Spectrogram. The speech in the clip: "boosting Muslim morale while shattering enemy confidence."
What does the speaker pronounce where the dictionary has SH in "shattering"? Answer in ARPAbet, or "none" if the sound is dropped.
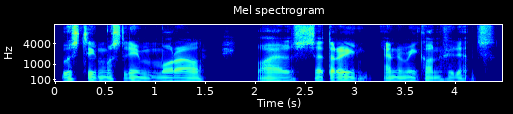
S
